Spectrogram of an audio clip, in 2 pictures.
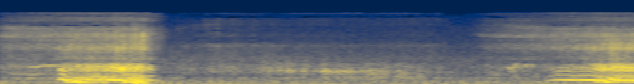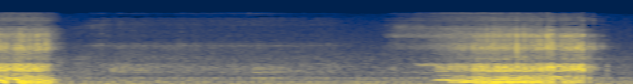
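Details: Snoring during sleep, recorded with the SnoreLab smartphone app.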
